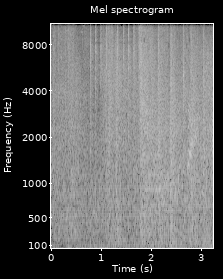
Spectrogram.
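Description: An artillery barrage in the World War II strategy game Company of Heroes 2, with dense rumbling explosions and gunfire layered into a steady, loud battle din.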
